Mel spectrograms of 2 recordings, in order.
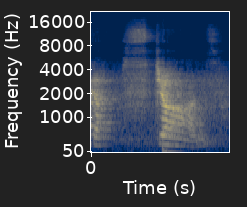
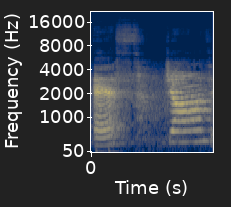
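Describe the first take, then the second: First: The vowel of the article is cut short. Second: The vowel of the article is fully pronounced. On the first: The speaker calls it right. "Just kind of cut off the E there" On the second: The speaker calls it wrong. "We don't really say"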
